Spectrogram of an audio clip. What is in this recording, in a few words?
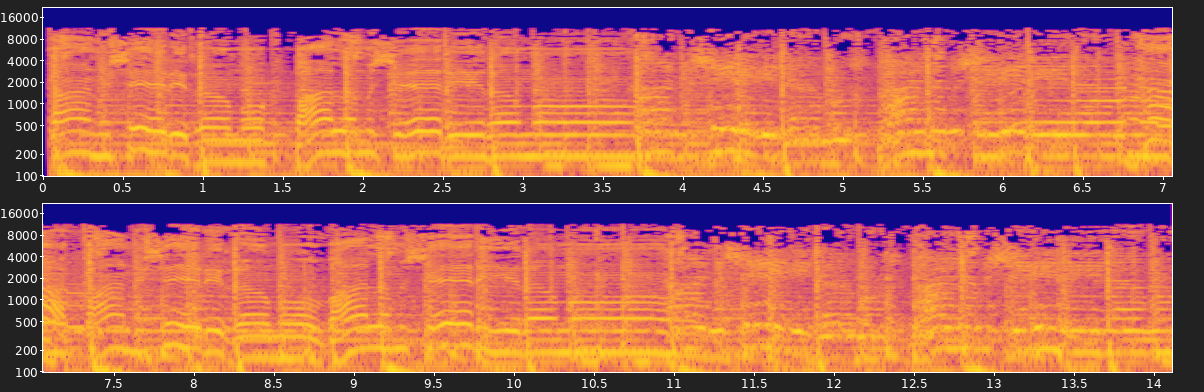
Gujarati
